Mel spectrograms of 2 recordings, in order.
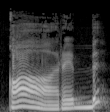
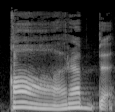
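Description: First: The r sound carries an i vowel. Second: The r sound carries an a vowel. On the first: The speaker calls it right. "بكسر الراء" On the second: The speaker calls it wrong. "لا قارب بفتحها"

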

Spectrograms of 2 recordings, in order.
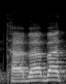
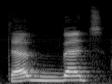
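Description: First: A vowel splits the two b sounds. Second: The b sound is held doubled without vowel. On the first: The speaker calls it wrong. "you don't say tababat, no. Even it's wrong" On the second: The speaker calls it right. "Because it has tashdeed"

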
